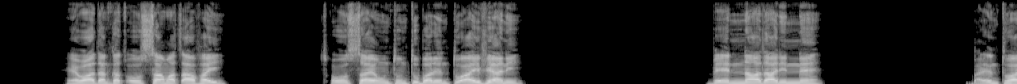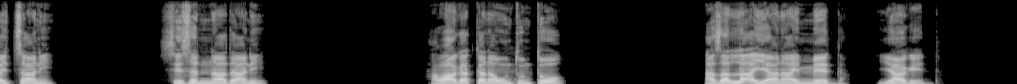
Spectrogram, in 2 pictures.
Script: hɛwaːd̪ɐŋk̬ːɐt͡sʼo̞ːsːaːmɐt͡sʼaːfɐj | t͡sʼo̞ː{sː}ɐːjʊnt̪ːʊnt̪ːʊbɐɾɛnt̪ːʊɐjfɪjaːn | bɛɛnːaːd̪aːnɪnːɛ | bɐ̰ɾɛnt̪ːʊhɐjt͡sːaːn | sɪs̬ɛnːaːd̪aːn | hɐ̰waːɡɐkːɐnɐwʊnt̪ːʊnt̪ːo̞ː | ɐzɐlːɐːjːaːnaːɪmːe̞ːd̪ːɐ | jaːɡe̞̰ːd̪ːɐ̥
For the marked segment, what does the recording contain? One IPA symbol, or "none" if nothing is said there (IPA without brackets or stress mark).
sː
